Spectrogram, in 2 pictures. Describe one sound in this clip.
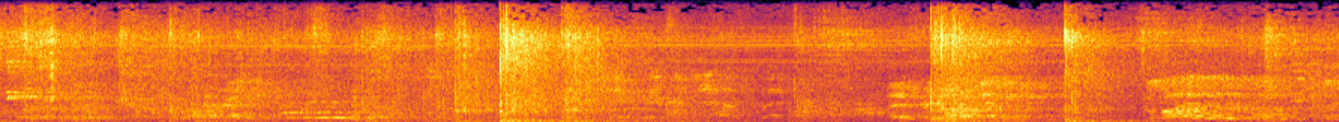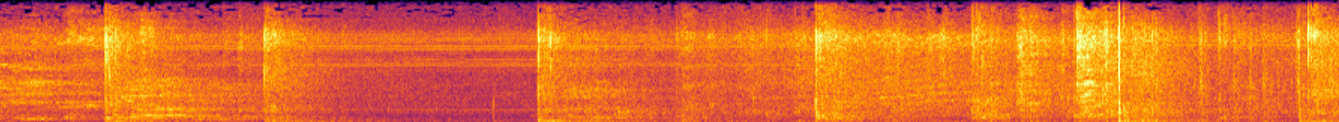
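A basketball bounces on a wooden floor in a large echoing gym.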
